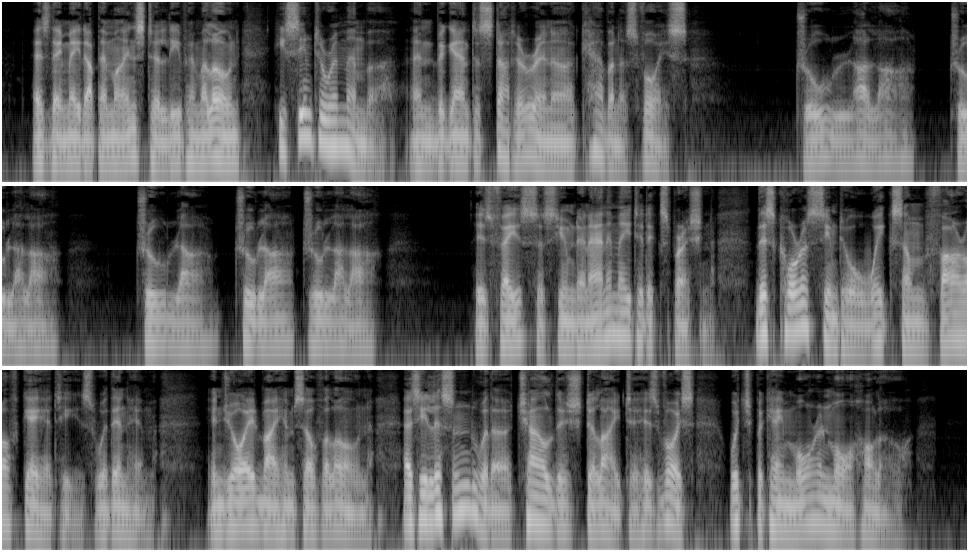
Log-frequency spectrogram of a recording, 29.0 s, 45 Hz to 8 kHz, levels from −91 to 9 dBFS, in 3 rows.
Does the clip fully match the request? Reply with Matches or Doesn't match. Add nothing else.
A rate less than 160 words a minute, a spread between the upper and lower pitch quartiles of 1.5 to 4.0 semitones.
Matches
